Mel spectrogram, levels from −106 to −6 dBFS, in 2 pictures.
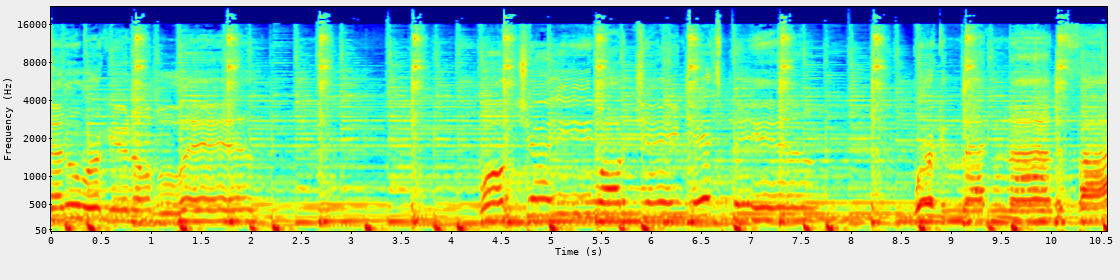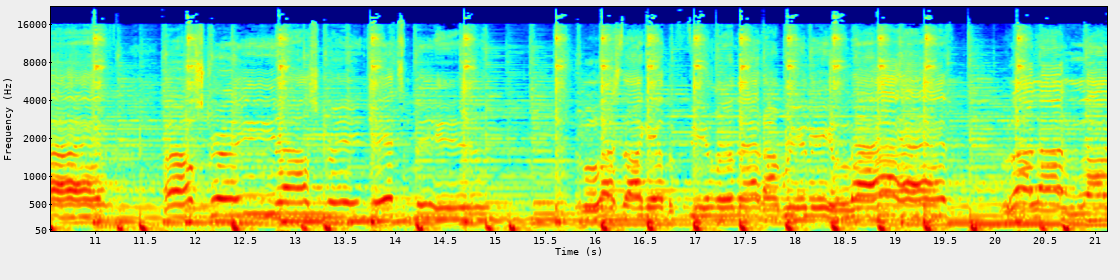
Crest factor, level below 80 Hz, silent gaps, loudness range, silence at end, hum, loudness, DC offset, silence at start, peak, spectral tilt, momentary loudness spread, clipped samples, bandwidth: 16 dB; -24 dBFS; none; 3 LU; 0 s; none; -19 LUFS; under 0.1%; 0 s; -2 dBFS; -5.5 dB/octave; 5 LU; under 0.1%; over 20 kHz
